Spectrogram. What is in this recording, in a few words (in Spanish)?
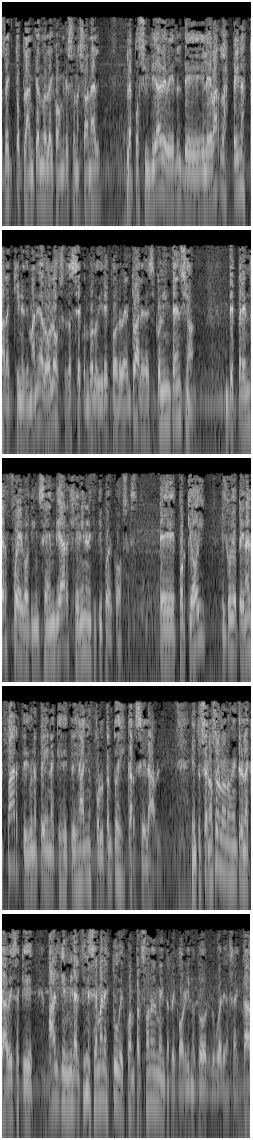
Radio Incendio Forestal; Radio Cadena 3 Argentina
